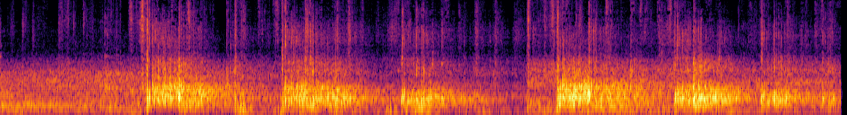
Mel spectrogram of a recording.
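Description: A hurley striking a sliotar again and again against a concrete wall: a run of sharp clacks of ash on leather and ball off wall, irregularly spaced. A rushing noise swells in suddenly every couple of seconds and fades behind them.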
